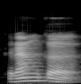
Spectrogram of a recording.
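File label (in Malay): "kerangka", Malay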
